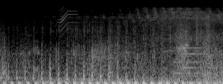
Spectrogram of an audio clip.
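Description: A helicopter in Metal Gear Solid chops loudly and rhythmically close by, its rapid rotor pulses beating evenly throughout a short burst.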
